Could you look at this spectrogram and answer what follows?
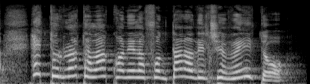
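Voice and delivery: high-pitched urgent announcement; winded excited news. A narrator's reading. Townsman running to tell the mayor, high excited voice. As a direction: burst out with the news after a run. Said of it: "con la voce affaticata dalla corsa".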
